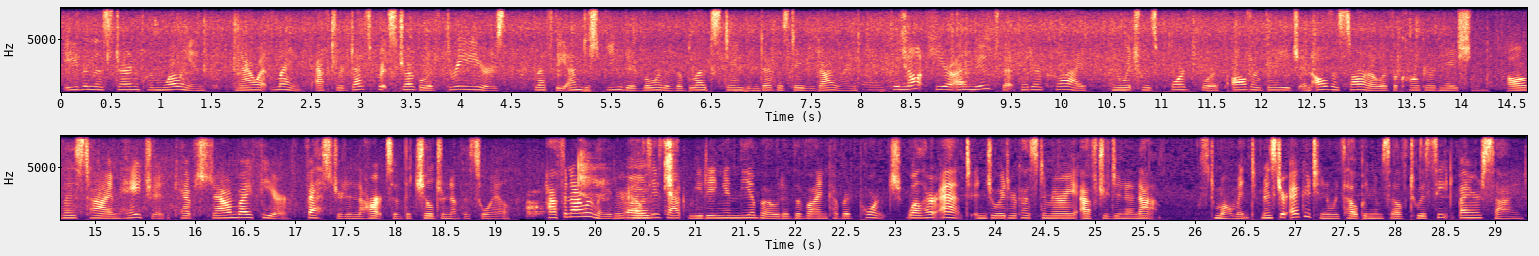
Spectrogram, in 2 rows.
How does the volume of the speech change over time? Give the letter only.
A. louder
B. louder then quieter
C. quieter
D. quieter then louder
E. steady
E.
